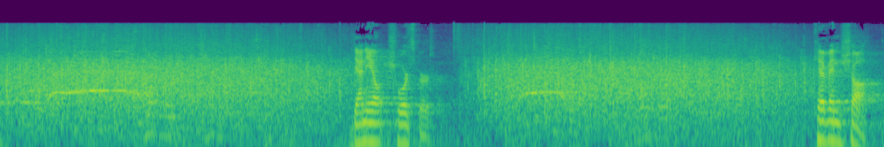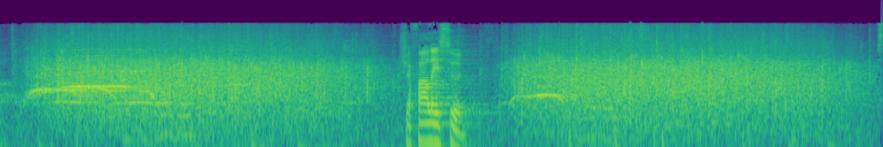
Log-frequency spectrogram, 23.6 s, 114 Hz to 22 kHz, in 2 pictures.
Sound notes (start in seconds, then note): 0.0 applause; 6.1 applause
